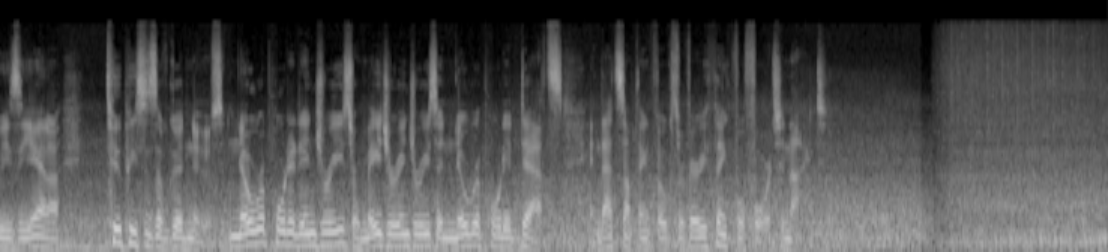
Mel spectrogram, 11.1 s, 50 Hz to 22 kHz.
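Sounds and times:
outdoor background hiss: 0.0s - 11.0s
engine running: 8.3s - 11.0s.

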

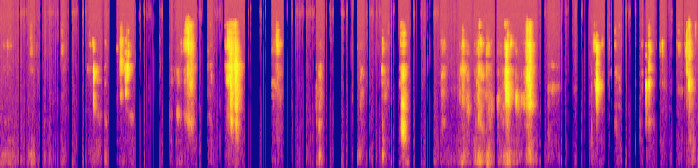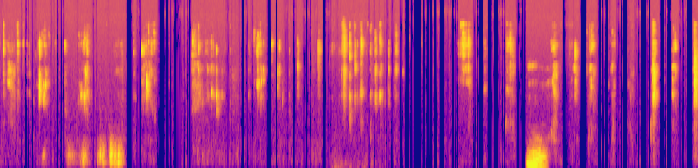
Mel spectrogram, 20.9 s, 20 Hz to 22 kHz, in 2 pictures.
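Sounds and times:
chewing and crunching food: 1.3s - 20.9s.

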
